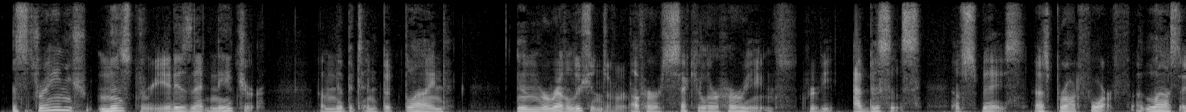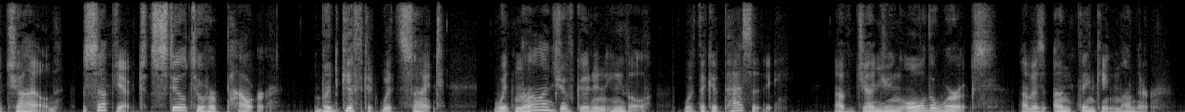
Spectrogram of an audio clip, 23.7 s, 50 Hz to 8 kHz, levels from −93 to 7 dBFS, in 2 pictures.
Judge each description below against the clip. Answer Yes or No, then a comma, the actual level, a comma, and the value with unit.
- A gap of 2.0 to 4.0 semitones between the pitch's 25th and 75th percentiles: No, average, 4.8 semitones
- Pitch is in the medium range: No, low, 130 Hz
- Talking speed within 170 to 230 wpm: No, average, 140 wpm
